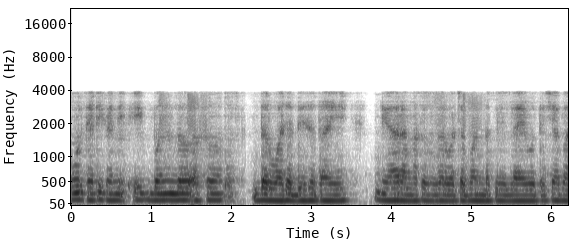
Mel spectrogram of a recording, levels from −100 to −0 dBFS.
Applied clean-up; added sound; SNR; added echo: neural separator model SepFormer DNS4.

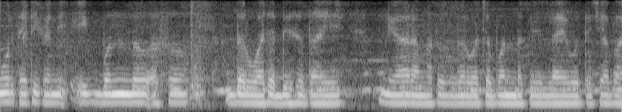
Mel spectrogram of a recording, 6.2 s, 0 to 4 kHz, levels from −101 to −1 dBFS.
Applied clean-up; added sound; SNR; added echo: none; none; none; none.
